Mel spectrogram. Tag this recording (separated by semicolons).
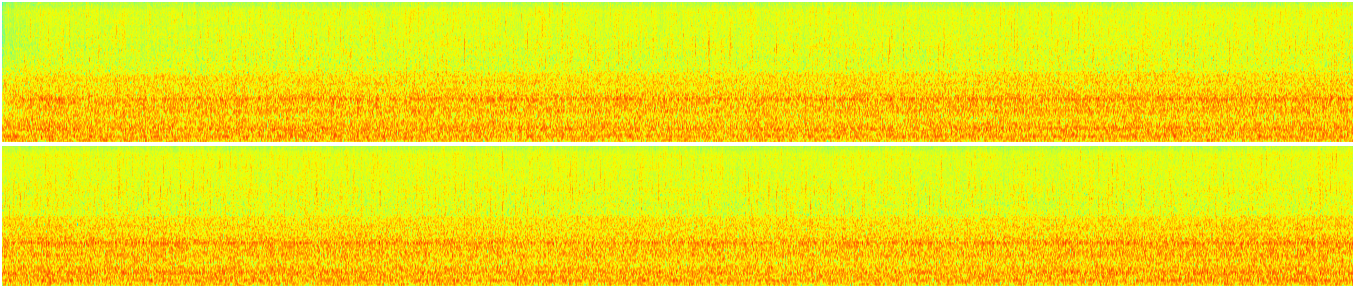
drip; field-recording; heavy; music; nature; rain; raining; sleep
